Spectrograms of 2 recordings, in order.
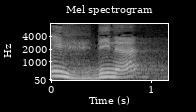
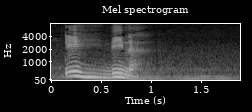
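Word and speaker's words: اهدنا: Perhatikan, huruf ha seringkali diucapkan dari dada. Ha. Ingat, di dalam makharijul huruf kita tidak mengenal pengucapan huruf-huruf dada. Tidak ha, tetapi ha. Tidak ihdina, akan tetapi ihdina.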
